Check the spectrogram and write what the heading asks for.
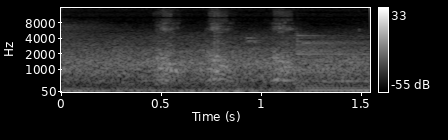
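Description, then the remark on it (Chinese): Dogs barking and yipping outside in a city over a steady low hum, with overlapping bursts of bright, mid-pitched barks spread across the short clip. “外面的狗不停的用它们的叫声吞噬着这个城市。”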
